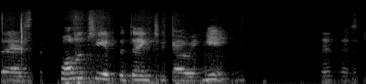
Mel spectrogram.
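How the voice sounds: A woman's medium-pitched voice with a husky, rough edge.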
